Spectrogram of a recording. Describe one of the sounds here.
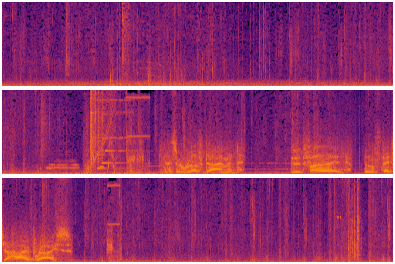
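Footsteps crunch quickly on gravel.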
